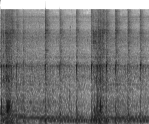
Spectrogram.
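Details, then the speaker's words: Yamaha SS two-stroke after air-screw adjustment: sharp crackle on throttle that drops straight back to a steady idle without hunting or hanging; carburettor set right, running clean and smooth. "Dia punya smooth enjin dia memang mantap geng. Langsung tak ada bunyi dia terus jatuh"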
